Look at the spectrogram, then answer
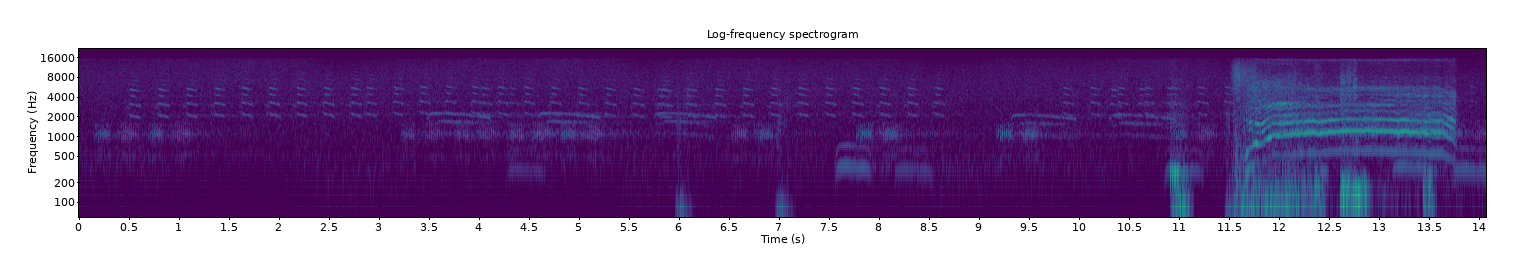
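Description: A Deku Sprout plant in Ocarina of Time lets out a loud, wavering shriek near the end, after a stretch of soft chirping, honking game sounds over a quiet background.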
